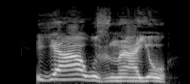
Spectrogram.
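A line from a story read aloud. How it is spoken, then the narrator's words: Snapping back. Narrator (Russian): огрызнулся Ринсвинд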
